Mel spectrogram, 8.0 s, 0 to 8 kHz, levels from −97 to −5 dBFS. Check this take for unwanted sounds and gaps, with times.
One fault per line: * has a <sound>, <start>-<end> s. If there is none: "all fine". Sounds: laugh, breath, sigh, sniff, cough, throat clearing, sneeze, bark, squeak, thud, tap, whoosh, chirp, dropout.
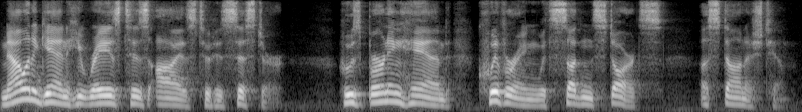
all fine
